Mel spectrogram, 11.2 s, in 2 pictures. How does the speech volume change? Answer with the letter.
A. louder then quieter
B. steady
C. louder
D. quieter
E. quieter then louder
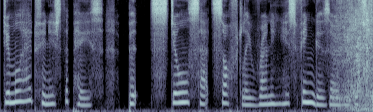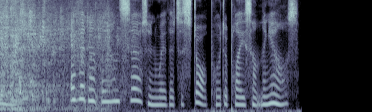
B.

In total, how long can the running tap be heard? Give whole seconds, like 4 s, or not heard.
3 s.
